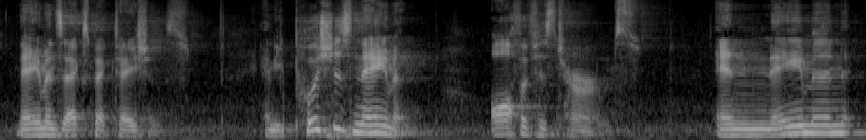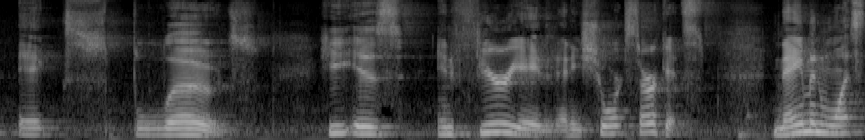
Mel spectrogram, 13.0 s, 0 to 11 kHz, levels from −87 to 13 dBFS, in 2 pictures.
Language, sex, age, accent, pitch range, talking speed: English, male, 40-59, American, 140-185 Hz, 100 wpm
